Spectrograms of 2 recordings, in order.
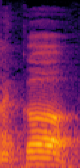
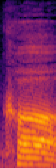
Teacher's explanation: एक अल्प प्राण क, कम ध्वनि, फिर एक महाप्राण ख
